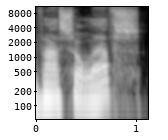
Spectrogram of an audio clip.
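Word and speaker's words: βασιλεύς: i'll read them in the with the greek pronunciation because you can see the english and king solomon vasilevs vasolevone there's the verb the noun for king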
